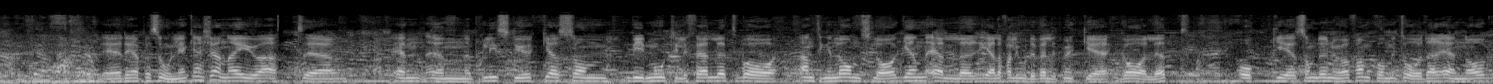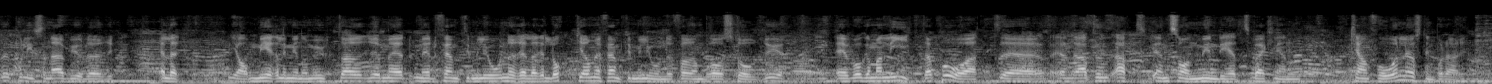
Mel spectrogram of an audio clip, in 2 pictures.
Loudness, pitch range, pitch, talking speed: -19 LUFS, 135-155 Hz, 145 Hz, 150 wpm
